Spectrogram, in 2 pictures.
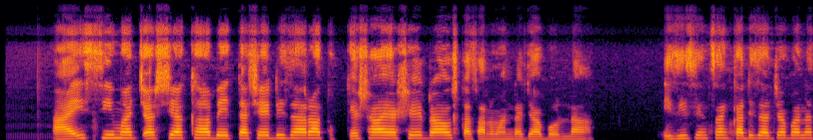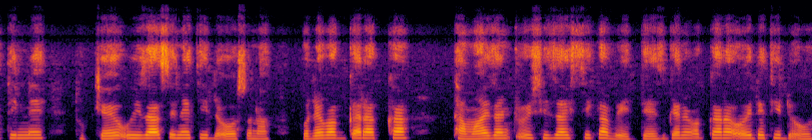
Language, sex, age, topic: Gamo, female, 25-35, government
